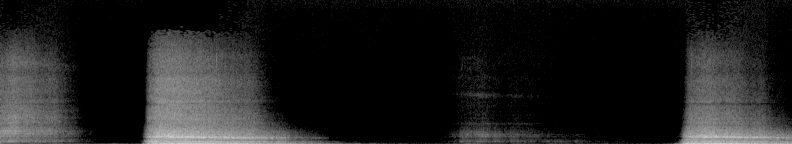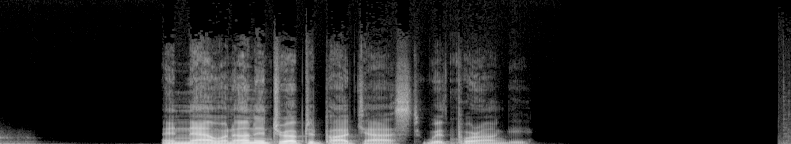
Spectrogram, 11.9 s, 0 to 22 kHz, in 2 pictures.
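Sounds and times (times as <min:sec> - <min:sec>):
deep breaths being taken slowly: 0:00.0 - 0:02.6, 0:03.4 - 0:04.4, 0:05.1 - 0:06.3
speech: 0:07.2 - 0:10.0.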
